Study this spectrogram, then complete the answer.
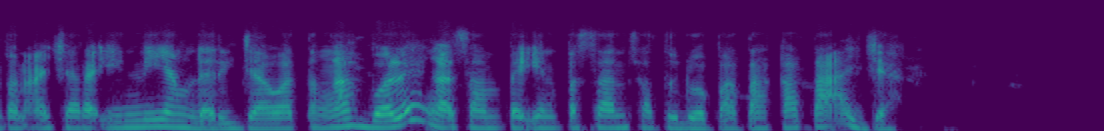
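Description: A young woman speaks with animation over an online call.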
